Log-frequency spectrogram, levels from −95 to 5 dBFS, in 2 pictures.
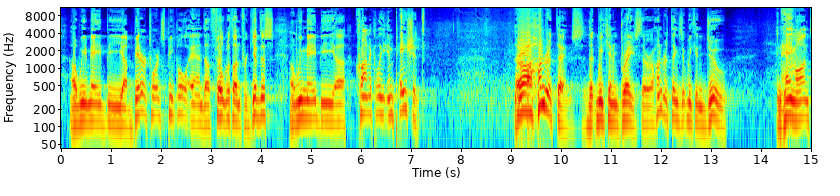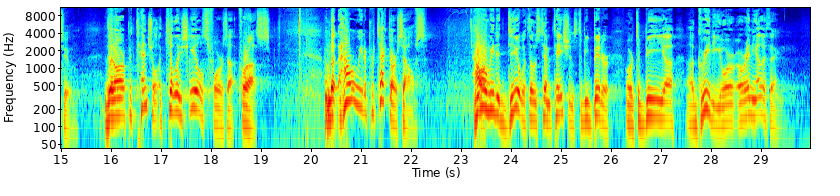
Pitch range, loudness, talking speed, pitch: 120-155 Hz, -12 LUFS, 160 wpm, 135 Hz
